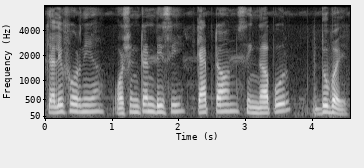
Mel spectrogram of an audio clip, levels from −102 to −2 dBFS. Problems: constant background noise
